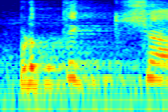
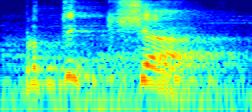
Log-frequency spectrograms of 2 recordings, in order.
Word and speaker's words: प्रतीक्षा: गलत है अशुद्ध की प्रतिक्षा की प्रतिक्षा नहीं प्रतीक्षा कि प्रभु प्रभु मेरे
